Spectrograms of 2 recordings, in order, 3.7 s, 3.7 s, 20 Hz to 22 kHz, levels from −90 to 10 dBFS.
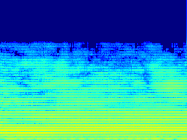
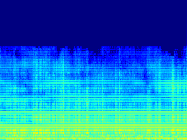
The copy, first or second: second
